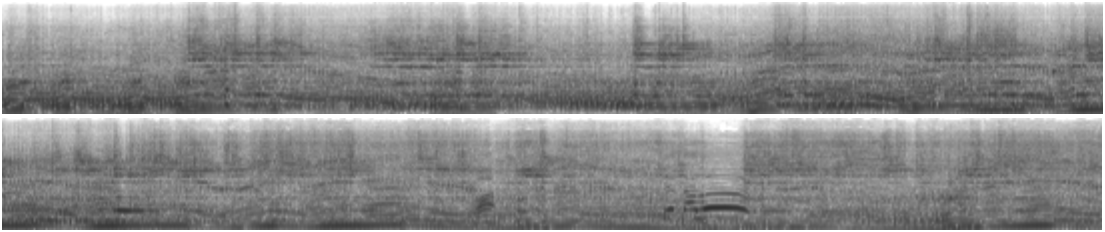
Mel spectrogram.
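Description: Two-stroke brushcutter engine running hard, its pitch dipping and recovering again and again as the blade bites into thick brush. The strained note comes from the thick stalks, not from the blade striking the soil.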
